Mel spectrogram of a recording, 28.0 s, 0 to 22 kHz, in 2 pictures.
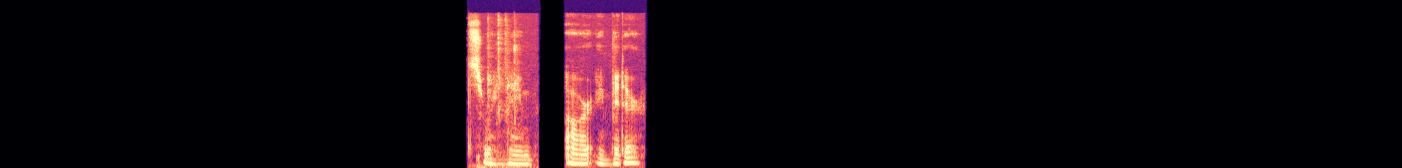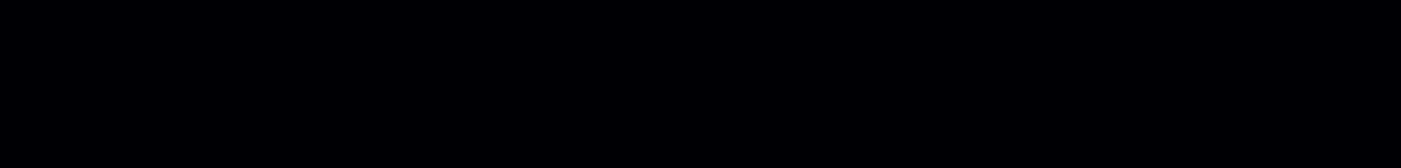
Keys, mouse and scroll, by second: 2.5-4.1 middle drag, 4.1 click, 4.2-7.3 drag, 11.0 t, 14.7 drag, 19.7 click, 20.6 click, 23.3 middle click, 23.8 scroll down 4, 24.4-26.8 middle drag, 26.8-28.0 scroll up 6.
